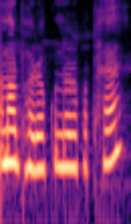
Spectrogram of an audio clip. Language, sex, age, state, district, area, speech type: Assamese, female, 45-60, Assam, Udalguri, rural, spontaneous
